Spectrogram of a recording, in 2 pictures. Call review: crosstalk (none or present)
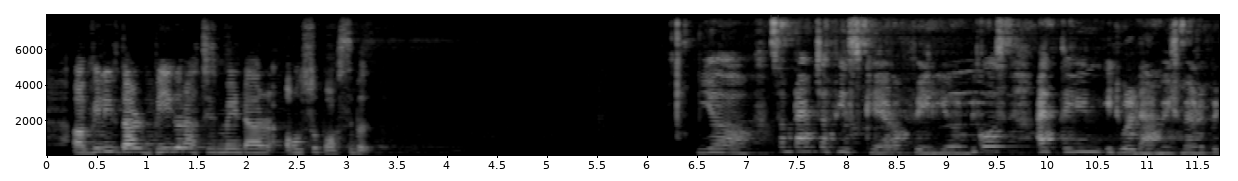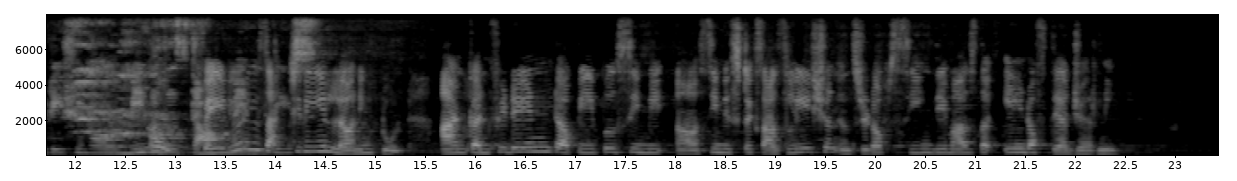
present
